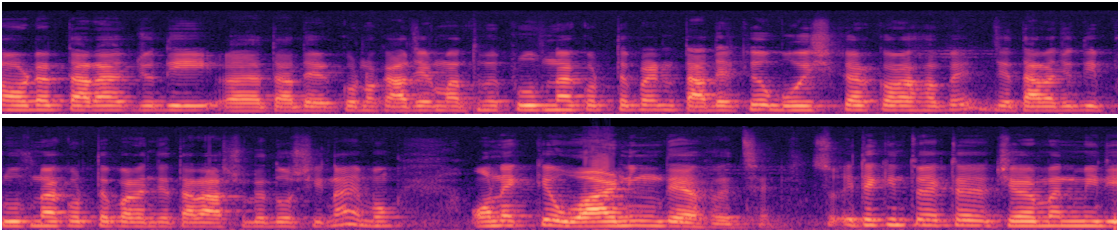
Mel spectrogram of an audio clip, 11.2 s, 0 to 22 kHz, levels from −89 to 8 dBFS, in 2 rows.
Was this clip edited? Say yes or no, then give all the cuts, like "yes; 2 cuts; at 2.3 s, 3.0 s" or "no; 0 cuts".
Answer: no; 0 cuts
